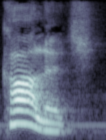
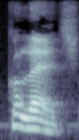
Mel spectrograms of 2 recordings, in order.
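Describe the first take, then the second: First: The word is said with English sounds. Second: The word is said like Portuguese colégio. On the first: The speaker calls it right. "o college" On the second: The speaker calls it wrong. "a gente tende a falar como colégio no português"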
